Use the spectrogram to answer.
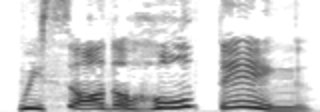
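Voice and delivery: high-pitched exclaiming mom; mother's exclamation. A narrator's reading. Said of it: "Mom exclaimed".

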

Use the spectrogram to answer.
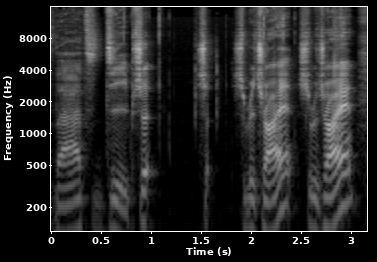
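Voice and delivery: ordinary talk

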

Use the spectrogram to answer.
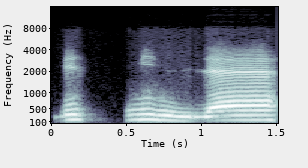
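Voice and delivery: বিসমিল্লাহ very slowly, syllable by syllable; pronunciation demo. Shown as a demonstration. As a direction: draw out the doubled l and long "laah" in বিসমিল্লাহ. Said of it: "বারবার practice করবেন".

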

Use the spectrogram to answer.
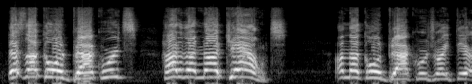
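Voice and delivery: high, loud incredulous protest; indignant protest. Real, not acted. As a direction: argue loudly against a bad call. Still disputes the disallowed goal.

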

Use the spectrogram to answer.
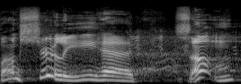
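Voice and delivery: half-shouted mock protest; joking protest to Jesus. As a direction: insist on it, playfully loud. Insisting to Jesus, shout heard.

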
